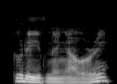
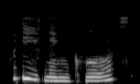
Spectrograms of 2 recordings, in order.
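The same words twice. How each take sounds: First: Said in the usual way. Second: Put-on very high, light girlish voice; Auri. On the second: A narrator's reading. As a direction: greet him in a dainty, high-pitched voice. Auri greets him.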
